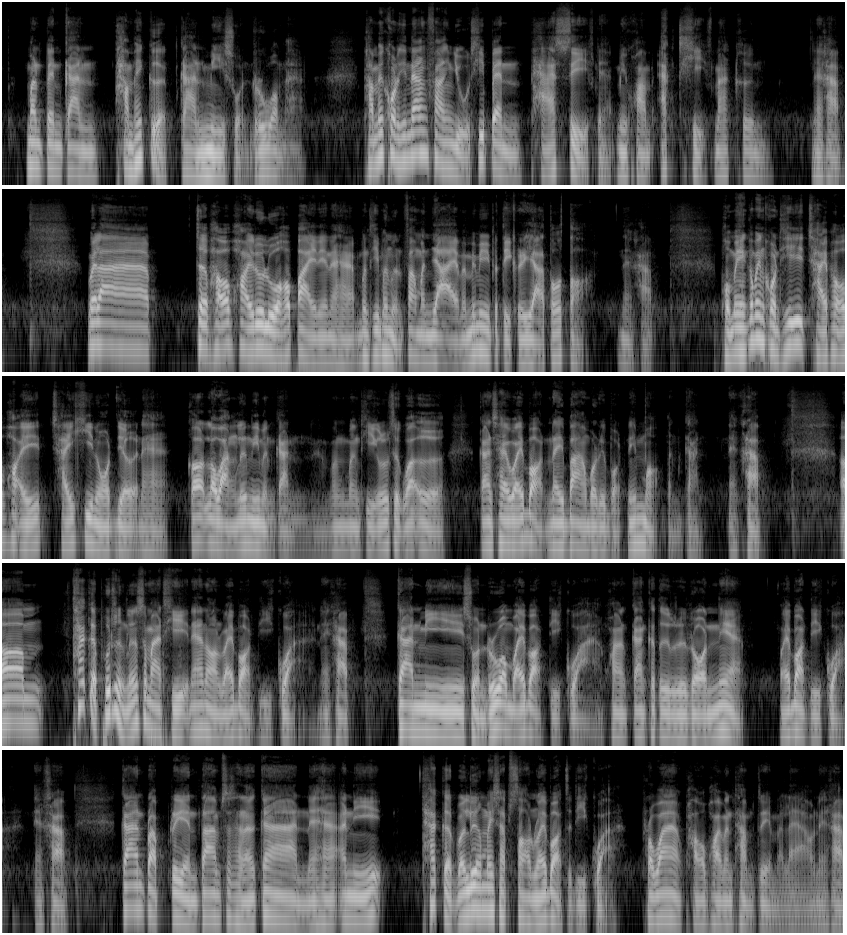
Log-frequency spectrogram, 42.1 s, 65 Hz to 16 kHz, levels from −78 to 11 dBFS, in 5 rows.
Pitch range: 85-115 Hz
